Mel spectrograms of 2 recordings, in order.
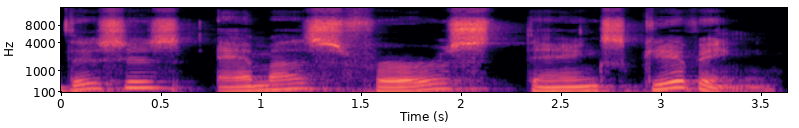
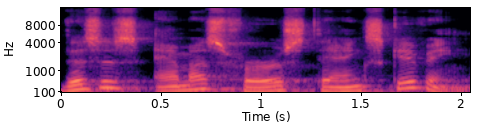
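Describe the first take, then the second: First: Very slow, word by word; slow, carefully separated words; slowed-down teaching repeat. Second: Said in the usual way. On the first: Shown as a demonstration. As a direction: draw each word out for learners. Teacher repeats line slowly for learners.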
